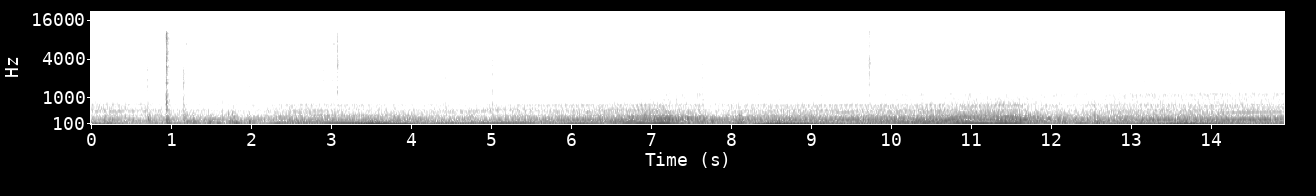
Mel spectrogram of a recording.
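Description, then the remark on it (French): A car drives home quickly with a steady, deep engine rumble, swelling louder every few seconds as it accelerates, with a few faint clicks and knocks over the continuous road drone. “Elle prend sa voiture et rejoint rapidement son domicile.”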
